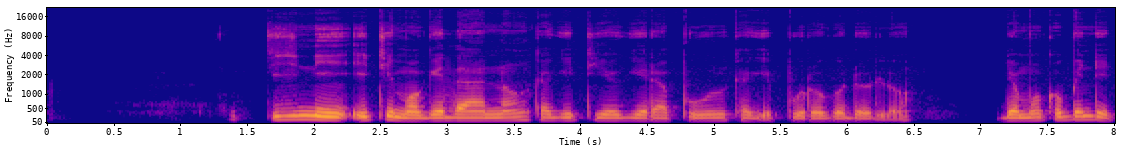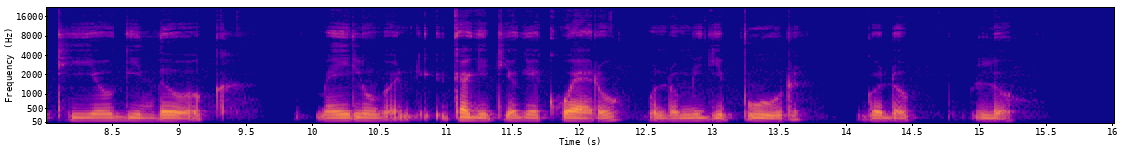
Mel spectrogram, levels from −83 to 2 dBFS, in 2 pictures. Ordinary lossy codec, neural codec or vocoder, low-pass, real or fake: none; none; none; real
